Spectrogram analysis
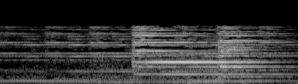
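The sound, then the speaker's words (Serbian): Monastery church bells ringing: two loud, clear strikes with long sustained tones that hang and slowly fade over a quieter ringing background. “Slušate zvona Hilandarska”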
